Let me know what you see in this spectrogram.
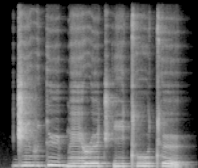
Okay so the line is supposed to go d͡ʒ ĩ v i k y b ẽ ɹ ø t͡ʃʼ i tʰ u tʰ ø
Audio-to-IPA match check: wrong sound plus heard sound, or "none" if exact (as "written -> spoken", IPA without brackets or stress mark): none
